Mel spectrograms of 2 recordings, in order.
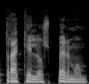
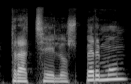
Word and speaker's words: Trachelospermum: Correctamente habría que decirlo traquelosperm, pero yo pronuncio la che. trachelospermun jazminoides y apellido de jazminoides te dice que es a la manera del jazmín.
